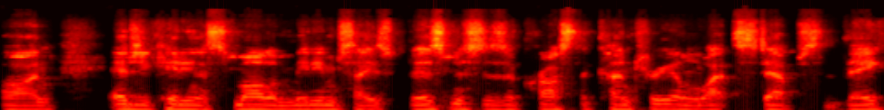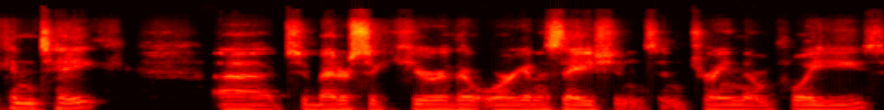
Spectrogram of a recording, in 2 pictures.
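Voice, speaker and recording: A man with an American accent sounds somewhat breathy. The recording is very clean, with a silent background. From Southern Indiana. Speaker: cybersecurity educator at a nonprofit. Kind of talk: casual interview.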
